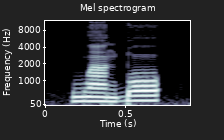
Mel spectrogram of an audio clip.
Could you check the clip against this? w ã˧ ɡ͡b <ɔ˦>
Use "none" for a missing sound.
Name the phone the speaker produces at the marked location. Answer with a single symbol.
ɔ˦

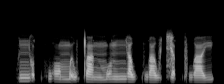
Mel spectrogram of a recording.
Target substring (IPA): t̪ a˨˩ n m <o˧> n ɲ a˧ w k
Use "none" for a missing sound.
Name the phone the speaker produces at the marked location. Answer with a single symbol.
o˧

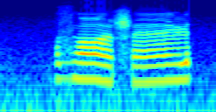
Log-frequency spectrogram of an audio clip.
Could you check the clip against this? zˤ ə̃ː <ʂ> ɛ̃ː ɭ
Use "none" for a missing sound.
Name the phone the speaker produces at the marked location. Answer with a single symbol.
ʂ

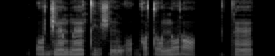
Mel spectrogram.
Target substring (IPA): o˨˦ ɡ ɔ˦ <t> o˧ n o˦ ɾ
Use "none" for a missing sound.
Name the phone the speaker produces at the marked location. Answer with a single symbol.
t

